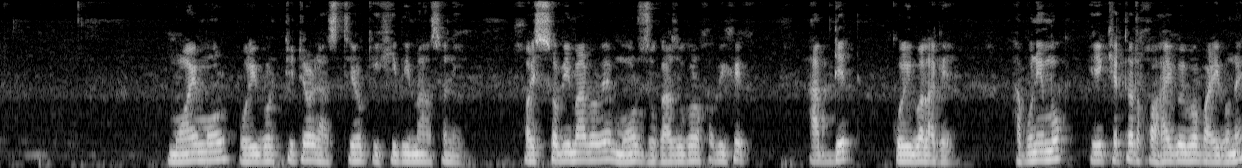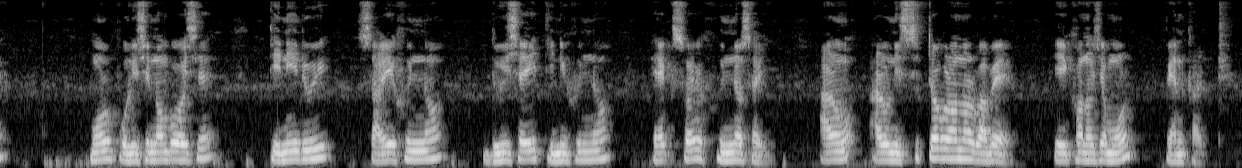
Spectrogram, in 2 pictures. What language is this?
Assamese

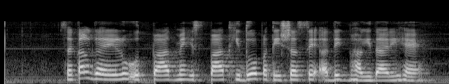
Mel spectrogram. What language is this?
Hindi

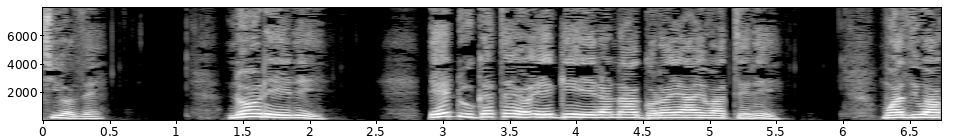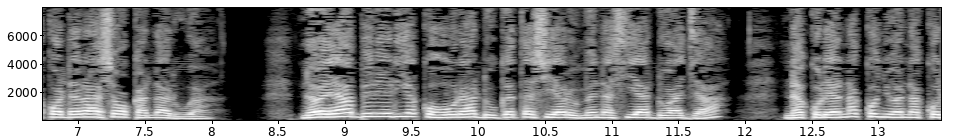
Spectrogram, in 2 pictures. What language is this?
Kikuyu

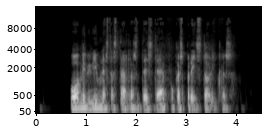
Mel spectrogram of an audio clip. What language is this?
Galician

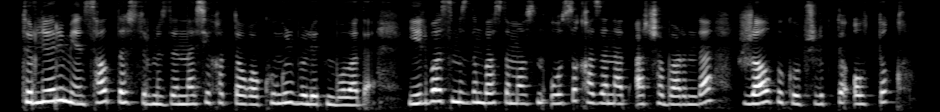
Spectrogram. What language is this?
Kazakh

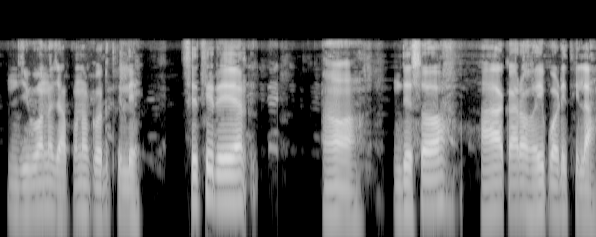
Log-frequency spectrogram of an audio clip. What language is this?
Odia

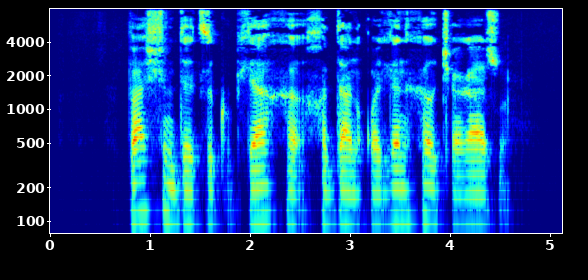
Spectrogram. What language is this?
Kabardian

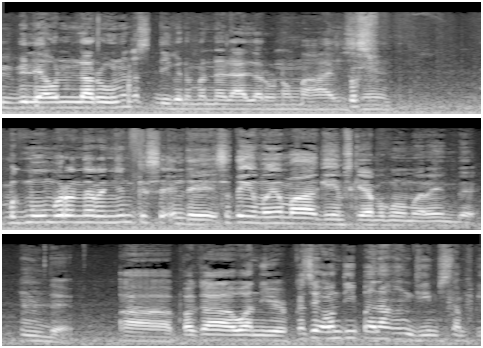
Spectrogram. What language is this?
Filipino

